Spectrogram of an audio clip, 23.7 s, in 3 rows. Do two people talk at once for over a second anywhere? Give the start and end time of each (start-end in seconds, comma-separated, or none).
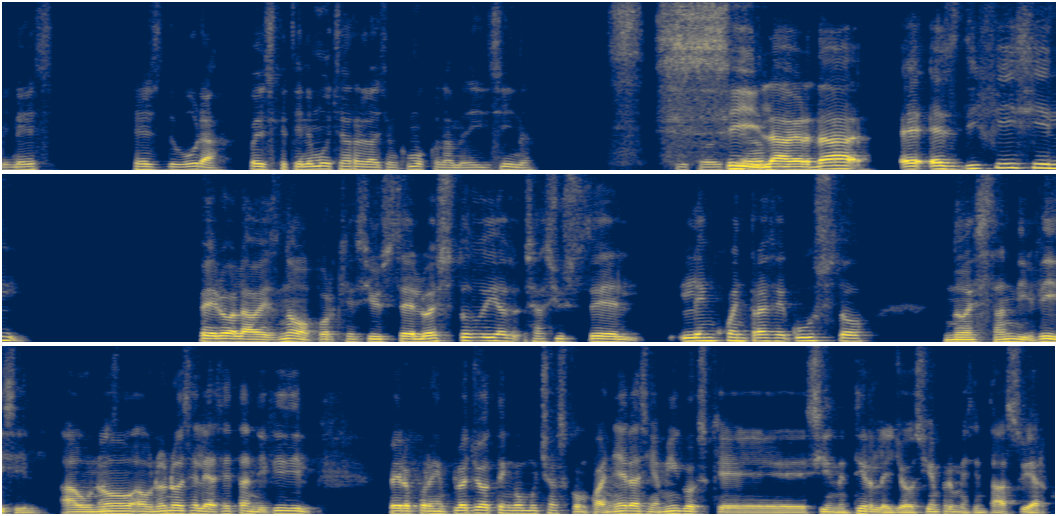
5.0-6.5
